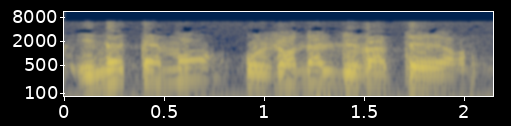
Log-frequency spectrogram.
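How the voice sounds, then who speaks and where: A man's voice: a little high, normal speed, a loud crowd. A man calling a radio phone-in with an odd voice, rambling in mock-solemn speeches. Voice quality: odd voice, as another caller notes. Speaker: caller to a late-night radio phone-in. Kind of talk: prank phone-in banter. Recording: dull lo-fi radio phone line.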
